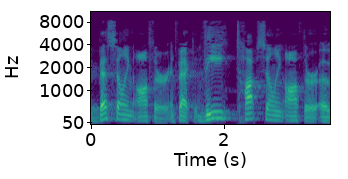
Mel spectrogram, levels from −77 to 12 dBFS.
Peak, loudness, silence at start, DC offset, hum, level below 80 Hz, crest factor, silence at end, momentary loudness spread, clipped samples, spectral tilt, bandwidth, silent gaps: -2 dBFS; -22 LUFS; 0 s; under 0.1%; none; -64 dBFS; 20 dB; 0 s; 7 LU; under 0.1%; -5.5 dB/octave; 8.8 kHz; none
